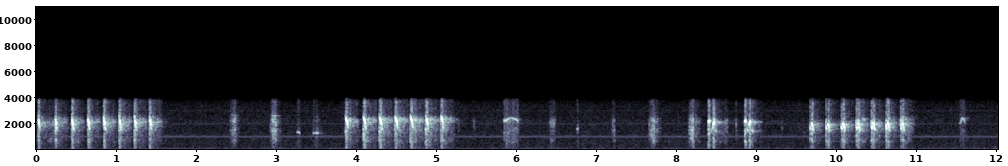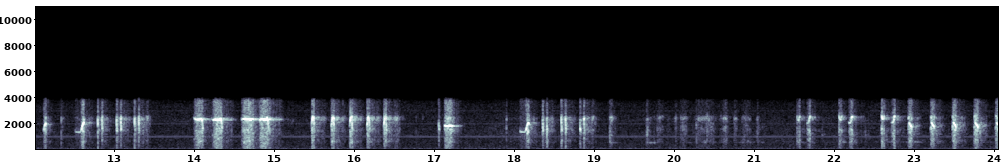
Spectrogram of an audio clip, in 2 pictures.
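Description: A nightingale sings near midnight: many rapid, bright trilled phrases, each a burst of quick repeated notes, broken by short pauses, with no voices present.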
